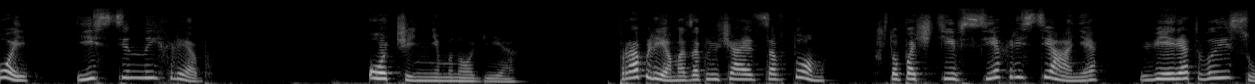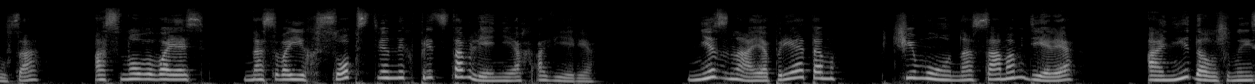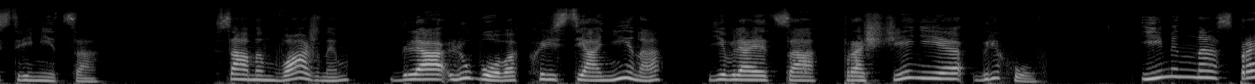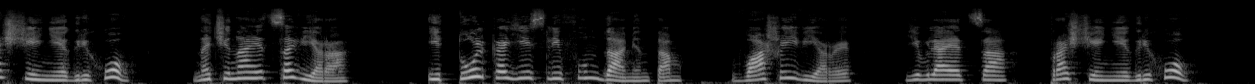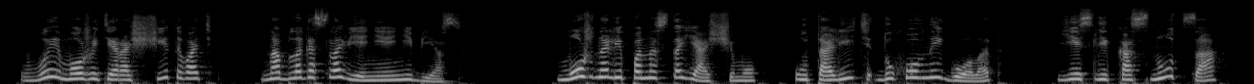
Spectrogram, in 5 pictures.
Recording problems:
garbled, watery; slightly; nothing above 14.5 kHz
abrupt cut into speech; at the start

